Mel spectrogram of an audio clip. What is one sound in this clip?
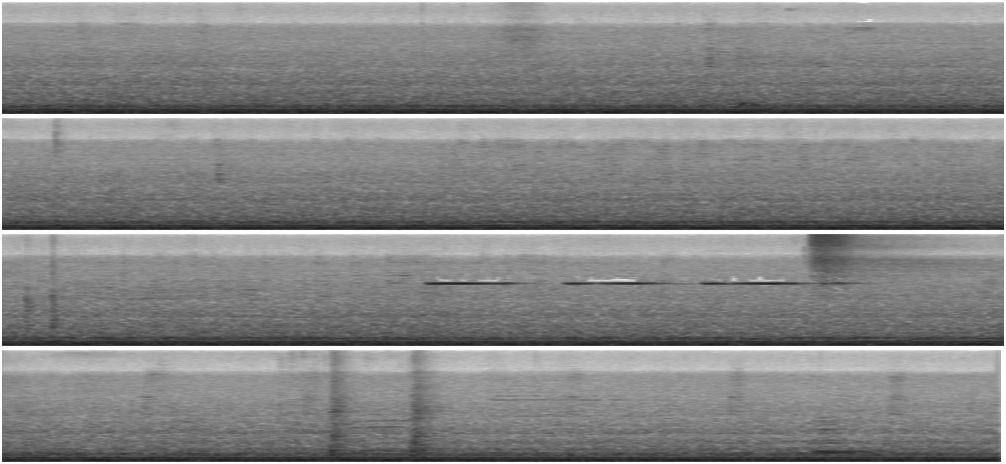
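A train engine hums and rumbles steadily inside a carriage.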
